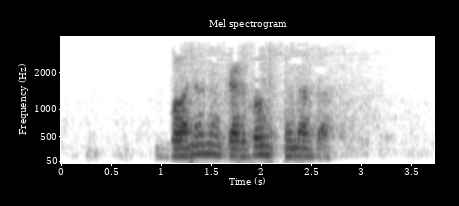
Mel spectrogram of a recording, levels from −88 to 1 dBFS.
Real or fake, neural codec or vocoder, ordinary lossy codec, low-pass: fake; vocoder, 44.1 kHz, 128 mel bands, Pupu-Vocoder; MP3, 16 kbps; 3.6 kHz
